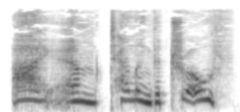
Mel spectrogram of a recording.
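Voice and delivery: hoarse and half choked. A narrator's reading. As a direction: rasp it out through a tight throat. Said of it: "said Anastaria hoarsely, half choked into silence".

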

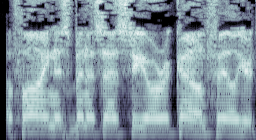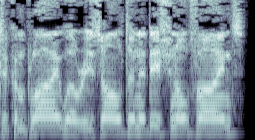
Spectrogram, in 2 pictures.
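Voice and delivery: loud, high robotic announcement. A narrator's reading. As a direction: droid reading out a violation code. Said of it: "a robotic voice announced".

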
